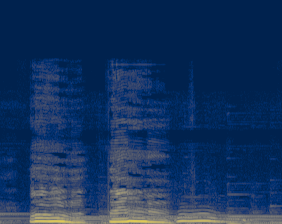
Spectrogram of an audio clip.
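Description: An owl hoots four times in close succession, each call a loud, clear, wavering note that dips in pitch, with the final hoot softer and shorter. No one speaks.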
